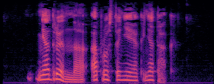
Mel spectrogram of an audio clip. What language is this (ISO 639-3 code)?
bel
